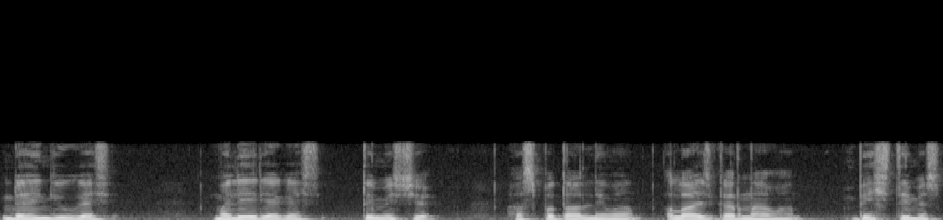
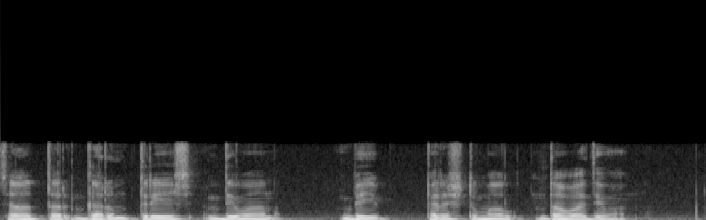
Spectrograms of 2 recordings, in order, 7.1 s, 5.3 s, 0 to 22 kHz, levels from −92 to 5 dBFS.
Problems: none marked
